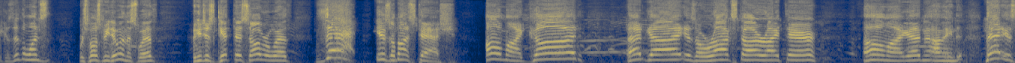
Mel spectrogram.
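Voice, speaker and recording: A man's voice: very high-pitched, pushed and bright. A man hosting a live broadcast from an outdoor rally. He rambles sarcastically, sounds tired, and trips over his words. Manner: sarcastic, scattered, lots of restarts. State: short on sleep. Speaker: live-stream host.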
